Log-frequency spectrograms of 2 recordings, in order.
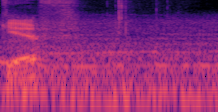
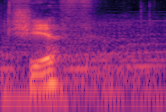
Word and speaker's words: GIF: Sure, he might have made it, but just because it's spelt like giraffe doesn't mean that you say the G like giraffe. It stands for graphic.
